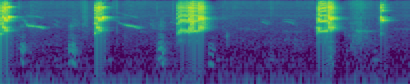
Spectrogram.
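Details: Several lovebirds in a colony: loud rasping shrieks about once a second, mixed with brief thin whistled notes and softer twitters.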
